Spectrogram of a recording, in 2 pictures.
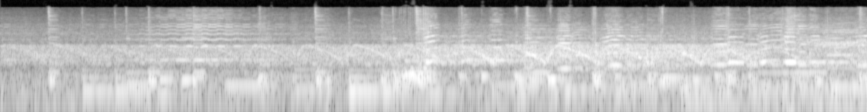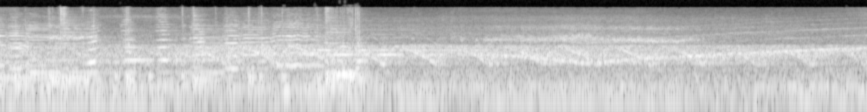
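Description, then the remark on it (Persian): An ambulance siren wails loudly and continuously, its pitch sweeping up and down over the steady rumble of a car engine driving behind the ambulance, which is on an emergency run. “همین که افتادی پشت آمبولانس، اون کارش اورژانسیه، داری استفاده ابزاری میکنی ازش.”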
